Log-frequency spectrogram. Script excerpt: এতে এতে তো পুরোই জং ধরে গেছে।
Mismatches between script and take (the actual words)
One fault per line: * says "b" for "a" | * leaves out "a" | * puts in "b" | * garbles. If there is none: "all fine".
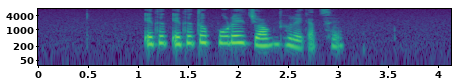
all fine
